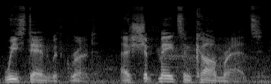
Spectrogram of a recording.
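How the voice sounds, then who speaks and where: A man's voice: low-pitched, very animated, measured pace, fairly bright tone, big-room sound, full character voice. A man playing a firm, direct human military commander in a video game cutscene. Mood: resolute. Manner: direct, assertive.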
